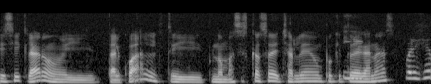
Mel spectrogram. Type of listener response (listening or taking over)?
taking over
